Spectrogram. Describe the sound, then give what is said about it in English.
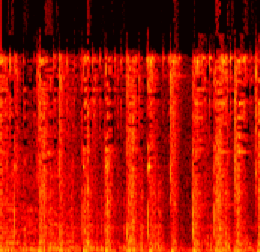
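Spices, including a finely sliced leaf, are pounded hard in a mortar and pestle: a quick, steady run of loud, heavy thuds, several per second, with no talking. “We start to pound, and very hard. Have to pound very hard, like this.”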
